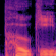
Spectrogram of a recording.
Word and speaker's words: Pocky: But I remember being told at the time that it was pronounced pokey, not pocky. – Okay. – Which pokey is closer to the Japanese pronunciation.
